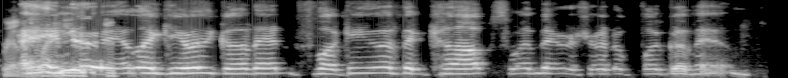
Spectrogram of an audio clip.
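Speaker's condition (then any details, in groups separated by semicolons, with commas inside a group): Friedreich's ataxia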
